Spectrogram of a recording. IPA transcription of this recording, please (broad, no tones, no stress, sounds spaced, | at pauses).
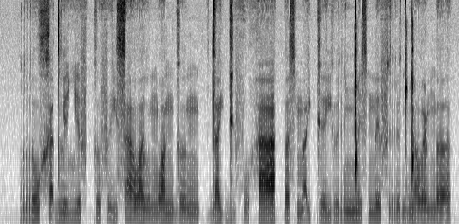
r o x a̰ d lʲ ɐ ʎ e f k ɵ f ḛ j s a̰ lˠ e l u ŋ lˠ e ŋ ɡ ɵ ŋ | d a j ɡ i f o̰ h a | ɐ s m a̰ j k e j ʉ r ŋ͡ǃ i s m e f r ʉ d ŋ͡ǃ ɨ lˠ ɨ ɭ ŋ ɐ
